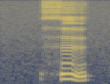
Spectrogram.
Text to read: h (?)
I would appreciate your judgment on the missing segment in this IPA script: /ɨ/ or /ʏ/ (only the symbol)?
ɨ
